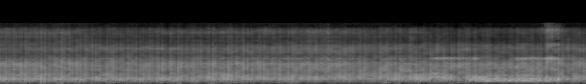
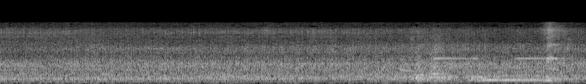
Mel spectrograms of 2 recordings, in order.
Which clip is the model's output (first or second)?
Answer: first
